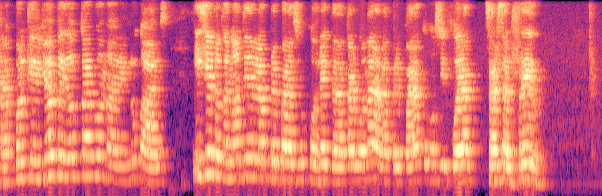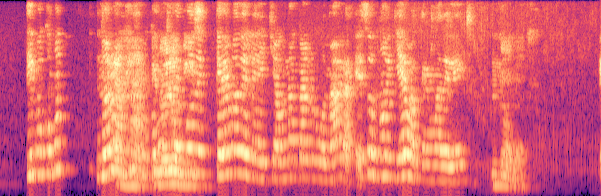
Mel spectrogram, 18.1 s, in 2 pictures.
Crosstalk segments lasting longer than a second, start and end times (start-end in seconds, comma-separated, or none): 10.7-12.1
